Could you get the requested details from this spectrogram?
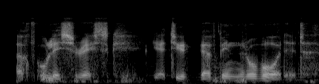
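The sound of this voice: Very deep, low pitch in a man's put-on character voice. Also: moderate pace.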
